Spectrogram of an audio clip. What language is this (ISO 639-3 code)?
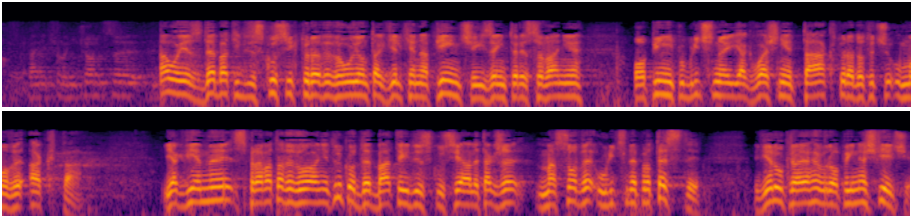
pol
